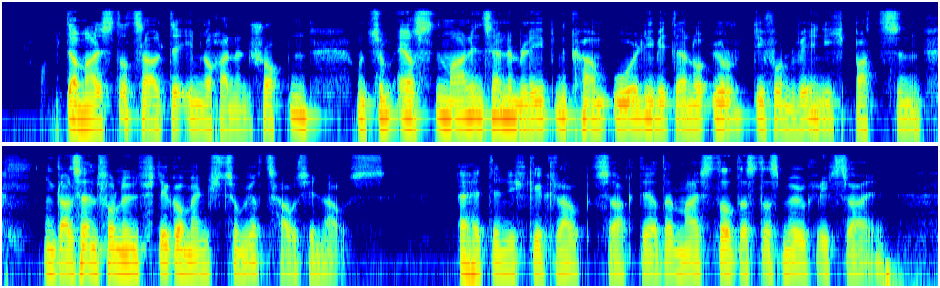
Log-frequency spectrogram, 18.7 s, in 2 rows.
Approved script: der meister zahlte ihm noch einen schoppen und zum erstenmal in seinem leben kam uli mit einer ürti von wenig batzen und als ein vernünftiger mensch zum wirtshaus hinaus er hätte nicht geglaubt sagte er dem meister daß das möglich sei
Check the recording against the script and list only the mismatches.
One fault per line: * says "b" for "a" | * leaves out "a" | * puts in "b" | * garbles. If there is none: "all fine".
all fine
